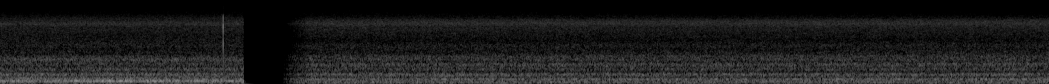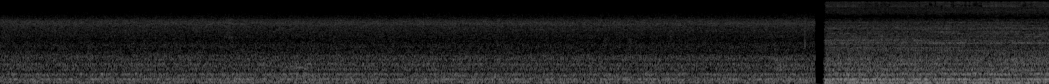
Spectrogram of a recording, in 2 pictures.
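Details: Late-season honey bee swarm moving into an empty hive; continuous droning buzz interrupted by a brief gap early on, steady throughout, with a sharp cut and slightly louder hum near the end.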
